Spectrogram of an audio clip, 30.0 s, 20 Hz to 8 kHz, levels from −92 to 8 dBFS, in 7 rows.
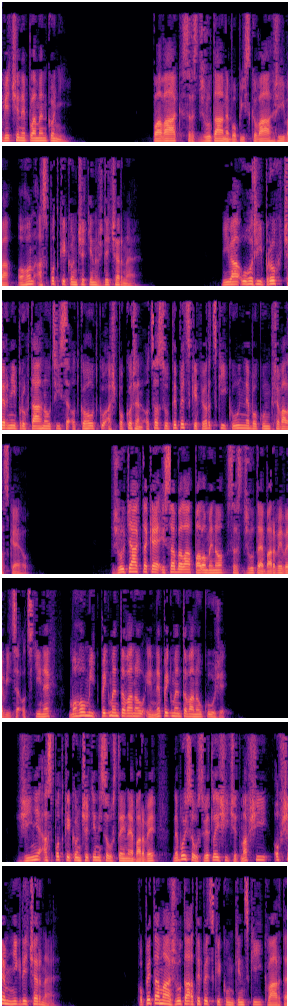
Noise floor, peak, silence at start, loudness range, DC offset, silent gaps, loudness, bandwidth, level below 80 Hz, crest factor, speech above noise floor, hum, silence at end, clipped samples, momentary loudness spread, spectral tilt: under -90 dBFS; -2 dBFS; 0 s; 4 LU; under 0.1%; 1.28-1.98 s, 6.62-7.32 s, 13.53-14.23 s, 20.80-21.50 s, 26.86-27.55 s; -20 LUFS; 7.8 kHz; -48 dBFS; 18 dB; over 70 dB; none; 0 s; under 0.1%; 8 LU; -5.5 dB/octave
